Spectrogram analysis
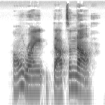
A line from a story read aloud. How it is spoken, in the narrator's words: Kurama muttered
